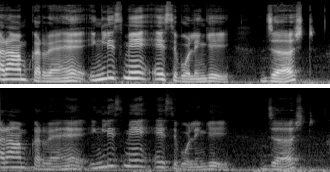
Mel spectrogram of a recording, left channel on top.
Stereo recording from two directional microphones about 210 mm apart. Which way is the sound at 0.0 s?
55° left (ahead or behind).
